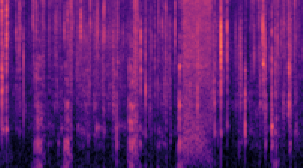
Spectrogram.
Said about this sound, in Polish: Od początku, jak to się stało, że ten dzik do was trafił?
